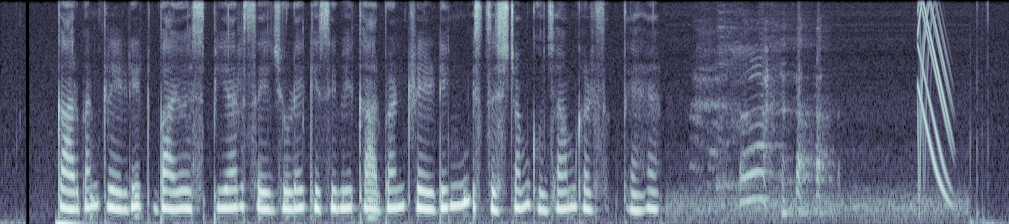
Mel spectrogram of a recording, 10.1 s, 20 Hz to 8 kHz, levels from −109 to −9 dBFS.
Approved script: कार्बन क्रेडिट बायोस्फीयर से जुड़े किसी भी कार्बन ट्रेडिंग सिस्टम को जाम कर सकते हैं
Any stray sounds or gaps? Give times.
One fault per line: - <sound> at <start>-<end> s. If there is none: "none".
- laugh at 6.9-8.4 s
- chirp at 9.2-9.6 s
